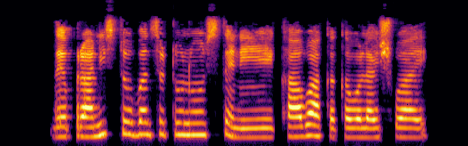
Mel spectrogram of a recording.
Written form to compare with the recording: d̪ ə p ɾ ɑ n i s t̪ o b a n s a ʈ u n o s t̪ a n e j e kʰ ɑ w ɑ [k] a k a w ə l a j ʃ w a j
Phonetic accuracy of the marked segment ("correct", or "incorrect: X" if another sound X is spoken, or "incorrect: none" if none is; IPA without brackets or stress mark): correct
